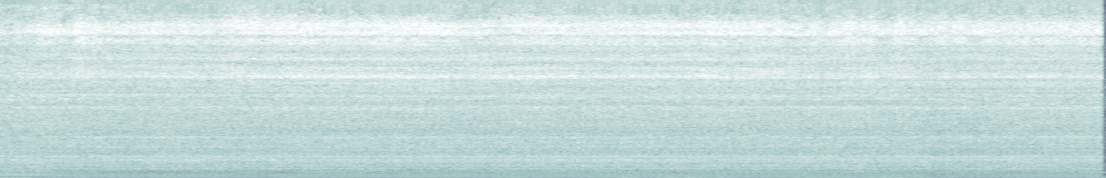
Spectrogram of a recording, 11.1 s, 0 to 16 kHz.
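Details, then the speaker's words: 2000 Honda Civic hatchback (EK), 103,000 miles, fully warmed up after sitting five years: smooth, steady but noticeably fast idle with no hunting; stabilized once the radiator fan kicked on but still extremely high. Owner suspects a coolant-driven idle control valve. High idle. "now the idle is still extremely high but the fan kicked on and it stabilized"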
